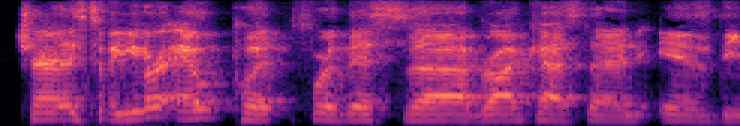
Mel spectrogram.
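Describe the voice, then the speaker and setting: A man speaks in a Canadian accent at a fairly slow pace. His voice is fairly high in pitch. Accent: Canadian, says 'a boot'. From Canada, Ottawa. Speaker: cross-stitch designer and show host. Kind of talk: casual livestream chat.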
